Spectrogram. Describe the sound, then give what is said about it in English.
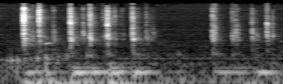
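Rapid typing on a computer keyboard as someone types a web search, a quick run of crisp key clicks with a brief pause midway before a second burst, fairly quiet, with no voices. “Okay, you hear me typing.”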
